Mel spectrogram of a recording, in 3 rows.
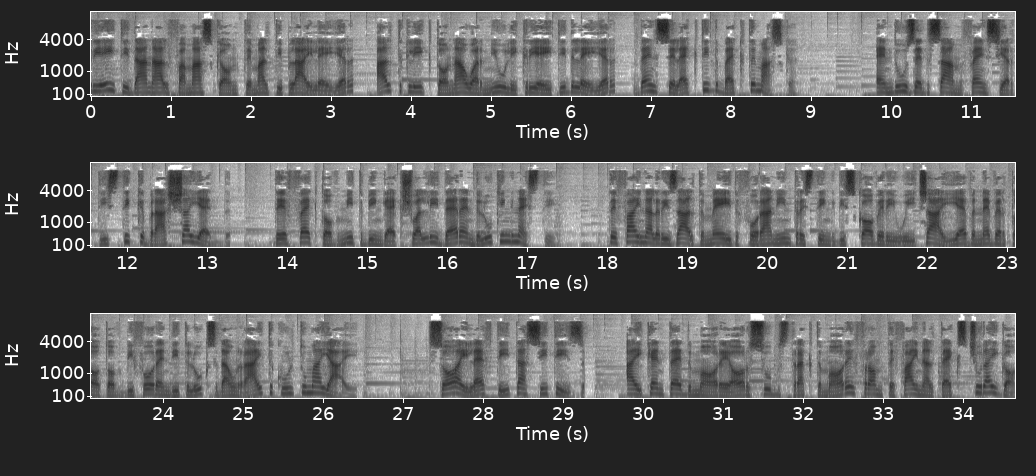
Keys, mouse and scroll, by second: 0.0 ., 4.0 right click, 4.2 right click, 5.9 right click, 6.6 right click, 6.8 right click, 7.6 right click, 8.0 right click, 8.6 ctrl+alt+], 8.8 right click, 9.1 right click, 9.3 right click, 10.8 ., 12.1 ctrl+alt+], 14.6 right click, 14.8 ,, 15.6 right click, 16.7 ,, 17.1 ,, 17.8 right click, 18.3 ,, 18.9 right click, 20.8 right click, 22.3 right click, 22.9 ,, 23.7 ., 24.3 right click, 24.6 ,, 24.8 right click, 27.8 right click, 28.0 ,.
